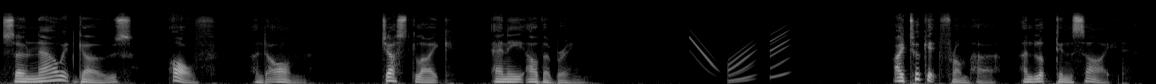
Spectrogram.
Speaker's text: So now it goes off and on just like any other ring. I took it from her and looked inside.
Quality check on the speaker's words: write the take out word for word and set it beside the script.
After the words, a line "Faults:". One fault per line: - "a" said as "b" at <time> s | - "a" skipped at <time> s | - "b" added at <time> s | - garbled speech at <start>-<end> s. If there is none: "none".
So now it goes of and on just like any other bring. I took it from her and looked inside.
Faults:
- "off" said as "of" at 1.7 s
- "ring" said as "bring" at 5.5 s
